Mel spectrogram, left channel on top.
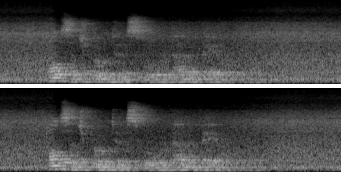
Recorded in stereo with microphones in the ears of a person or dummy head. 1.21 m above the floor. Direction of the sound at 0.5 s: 15° right (ahead or behind).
